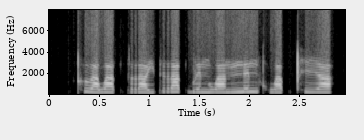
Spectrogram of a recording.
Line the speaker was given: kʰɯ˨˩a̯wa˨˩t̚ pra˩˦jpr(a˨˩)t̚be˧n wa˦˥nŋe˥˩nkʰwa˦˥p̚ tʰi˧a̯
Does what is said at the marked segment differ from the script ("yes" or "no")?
yes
